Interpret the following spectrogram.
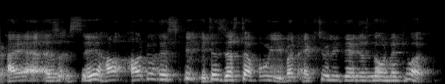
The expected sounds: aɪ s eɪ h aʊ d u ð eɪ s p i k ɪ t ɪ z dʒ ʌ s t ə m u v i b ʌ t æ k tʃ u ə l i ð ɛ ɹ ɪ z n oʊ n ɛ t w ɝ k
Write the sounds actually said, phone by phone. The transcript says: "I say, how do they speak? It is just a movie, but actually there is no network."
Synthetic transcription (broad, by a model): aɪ s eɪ h aʊ d u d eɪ s p i k ɪ t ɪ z dʒ ʌ s t ə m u i b ʌ t æ k tʃ u ə l i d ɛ ɹ ɪ z n oʊ n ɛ t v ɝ k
